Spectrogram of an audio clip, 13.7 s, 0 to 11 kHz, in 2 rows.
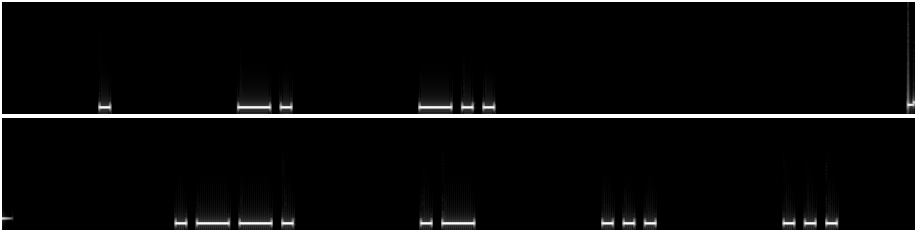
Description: Morse code, heard as a keyed tone, about 15 wpm, spaced as for 7 wpm, 700 Hz. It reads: END PASS
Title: 4x Character Spacing - Top 500 Words - 15wpm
